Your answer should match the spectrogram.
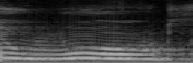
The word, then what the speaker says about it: would: Então aqui, por mais que tenha um W ou U, você vai fazer o som aqui de would, de U mesmo.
